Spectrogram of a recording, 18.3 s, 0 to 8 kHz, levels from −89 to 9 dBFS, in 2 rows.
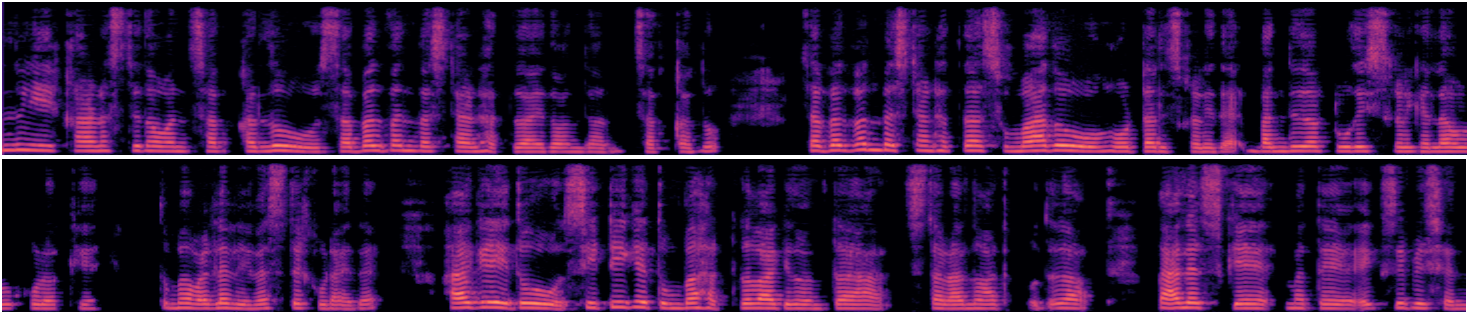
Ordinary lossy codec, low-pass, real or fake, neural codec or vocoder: none; none; fake; codec, 16 kHz, 4.8 kbps, FACodec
